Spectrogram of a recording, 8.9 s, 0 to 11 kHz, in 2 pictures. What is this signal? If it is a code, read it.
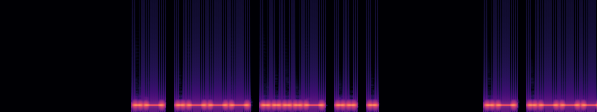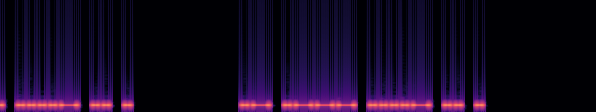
Morse code, heard as a keyed tone, about 30 wpm, 700 Hz. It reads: AJ4IE AJ4IE AJ4IE
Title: USA Call Signs - 5 Characters - Repeated 3x - 30wpm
